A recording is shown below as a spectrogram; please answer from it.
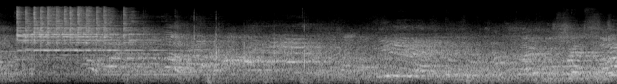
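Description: Ringside boxing bell rung to start the first round, a bright metallic ringing lasting about a second, over crowd voices and shouts in a large, echoing hall.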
